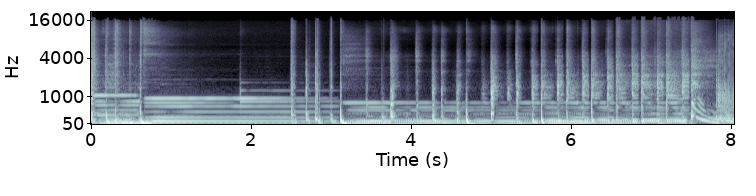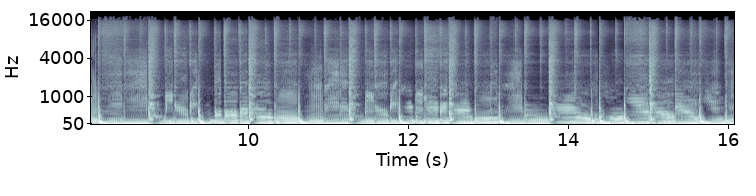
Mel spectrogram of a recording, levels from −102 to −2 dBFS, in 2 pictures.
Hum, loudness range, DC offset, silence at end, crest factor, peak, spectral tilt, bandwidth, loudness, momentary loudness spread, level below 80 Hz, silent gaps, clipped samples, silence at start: none; 6 LU; under 0.1%; 0 s; 12 dB; -2 dBFS; -5.5 dB/octave; 17 kHz; -16 LUFS; 9 LU; -16 dBFS; none; under 0.1%; 0 s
